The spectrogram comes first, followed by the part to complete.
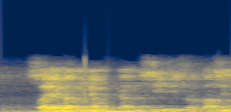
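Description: A man reciting a prayer in a chanting, intoning voice, starting about half a second in after a brief pause.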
